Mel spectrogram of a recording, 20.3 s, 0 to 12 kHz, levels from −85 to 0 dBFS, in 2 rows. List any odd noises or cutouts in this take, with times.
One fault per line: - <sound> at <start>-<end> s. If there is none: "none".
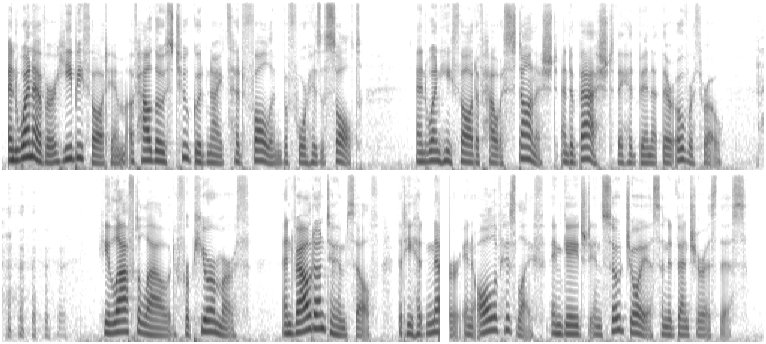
- laugh at 10.0-11.1 s
- dropout at 16.0-16.1 s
